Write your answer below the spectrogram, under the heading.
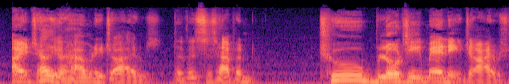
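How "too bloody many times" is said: exasperated emphasis. Acted. Exasperated rant.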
